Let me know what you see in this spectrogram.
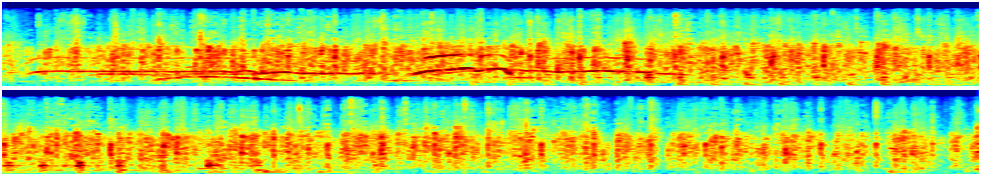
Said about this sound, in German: Und ich möchte nochmal um einen extra Applaus bitten für den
